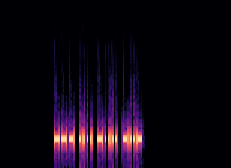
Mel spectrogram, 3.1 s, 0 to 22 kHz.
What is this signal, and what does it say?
Morse code, heard as a keyed tone, about 52 wpm, 700 Hz. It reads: OH6X
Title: DXCC-100 Call Signs - 4 Characters - Repeated 3x - 50wpm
